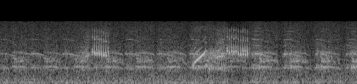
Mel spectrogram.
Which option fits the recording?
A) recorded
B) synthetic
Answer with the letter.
A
